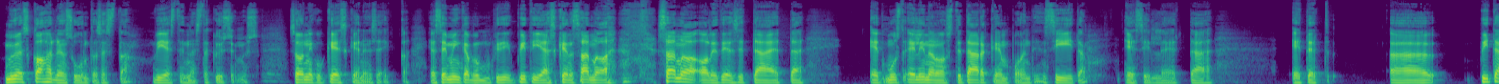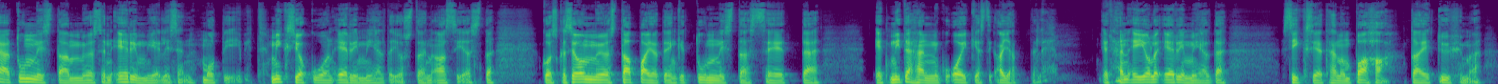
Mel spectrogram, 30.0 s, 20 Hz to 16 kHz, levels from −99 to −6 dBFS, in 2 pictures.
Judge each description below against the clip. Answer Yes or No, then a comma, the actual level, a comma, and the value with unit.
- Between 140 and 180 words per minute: Yes, average, 150 wpm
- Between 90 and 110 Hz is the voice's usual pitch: Yes, low, 105 Hz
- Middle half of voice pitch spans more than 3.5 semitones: No, average, 3.0 semitones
